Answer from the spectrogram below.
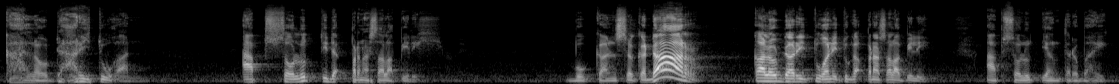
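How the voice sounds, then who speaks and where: A male pastor in his sixties preaching a sermon, telling the story dramatically and acting out the characters, swinging between soft asides and loud shouts. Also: lowish voice, animated, normal speed.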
